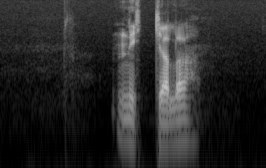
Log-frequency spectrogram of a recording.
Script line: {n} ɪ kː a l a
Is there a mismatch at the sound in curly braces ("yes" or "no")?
no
